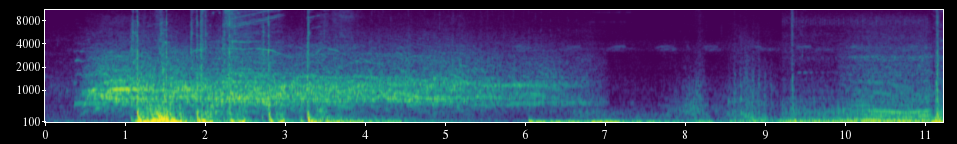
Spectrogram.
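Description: Ferrari LaFerrari supercar engine in the video game The Crew Motorfest, a loud burst of revving and acceleration that settles into a lower steady drone, then picks up again near the end.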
